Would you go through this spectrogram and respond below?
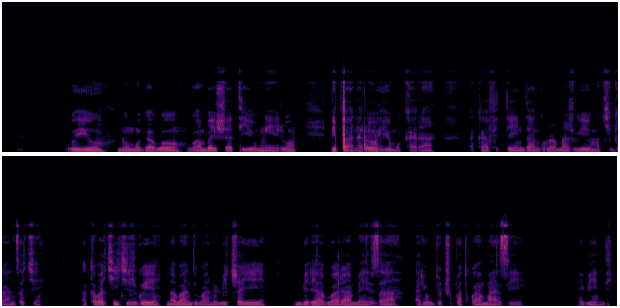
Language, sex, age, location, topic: Kinyarwanda, male, 25-35, Kigali, government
